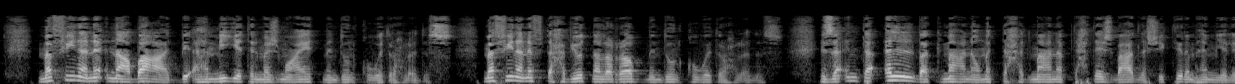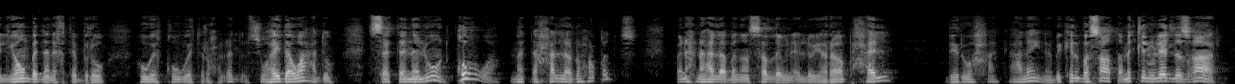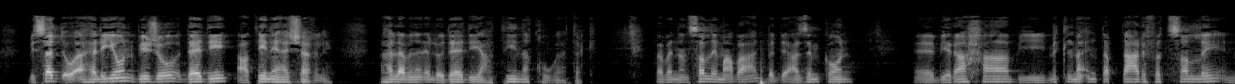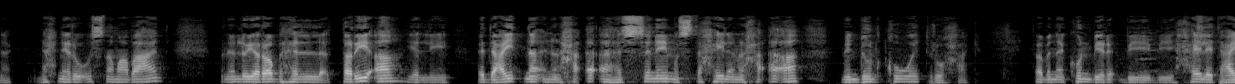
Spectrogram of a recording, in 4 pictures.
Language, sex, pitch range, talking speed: Arabic, male, 110-130 Hz, 140 wpm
